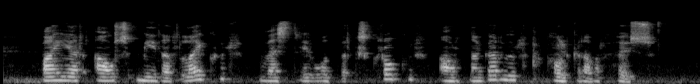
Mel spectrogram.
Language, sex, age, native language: Icelandic, female, 50-59, Icelandic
